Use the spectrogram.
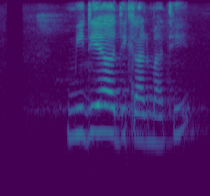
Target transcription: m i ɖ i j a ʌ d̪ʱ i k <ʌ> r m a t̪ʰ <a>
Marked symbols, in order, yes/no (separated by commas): no, no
